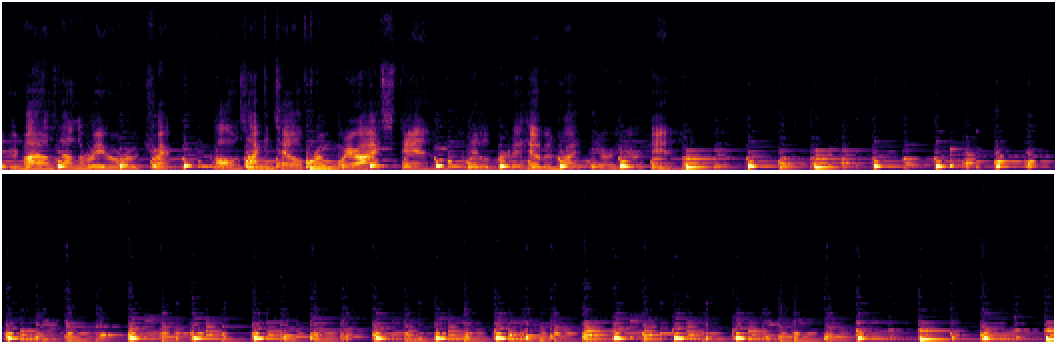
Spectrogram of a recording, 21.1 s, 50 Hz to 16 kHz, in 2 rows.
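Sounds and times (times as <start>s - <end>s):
ukulele plucked clawhammer style: 0.0s - 21.0s.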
